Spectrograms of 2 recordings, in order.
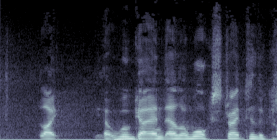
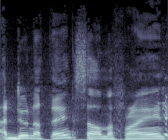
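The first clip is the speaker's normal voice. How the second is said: mock Mexican-accented voice; 3 semitones higher than usual. Chatting about an actor's screen credits, a speaker answers in a Mexican accent. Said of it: "That was a Mexican accent right there".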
